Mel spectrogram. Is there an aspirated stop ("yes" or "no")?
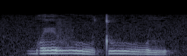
no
